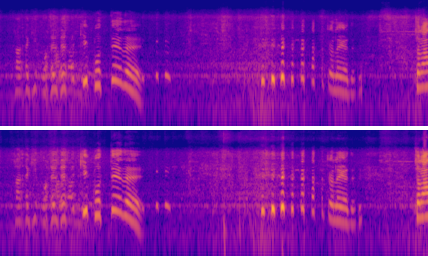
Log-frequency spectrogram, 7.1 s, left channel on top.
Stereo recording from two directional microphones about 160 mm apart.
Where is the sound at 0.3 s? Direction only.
80° left.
